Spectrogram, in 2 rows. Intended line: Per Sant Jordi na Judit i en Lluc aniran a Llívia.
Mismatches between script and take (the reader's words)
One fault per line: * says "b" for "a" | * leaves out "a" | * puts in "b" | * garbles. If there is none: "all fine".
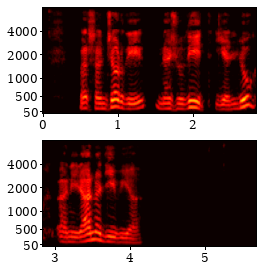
all fine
